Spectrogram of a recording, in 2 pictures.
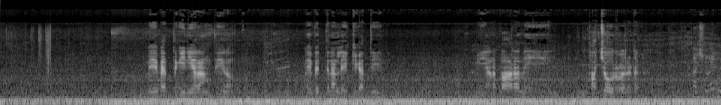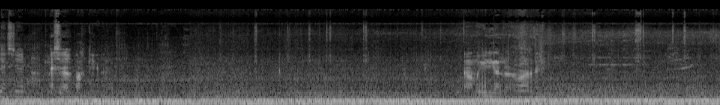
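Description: A car engine hums low and steady.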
